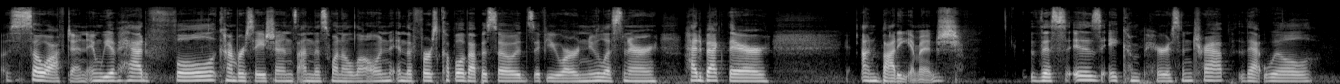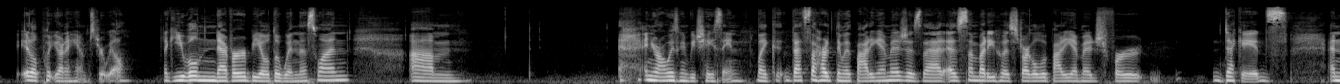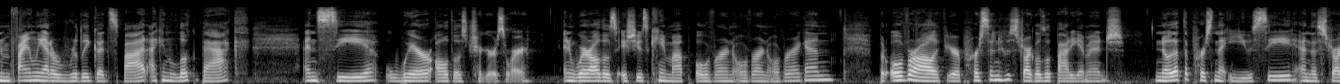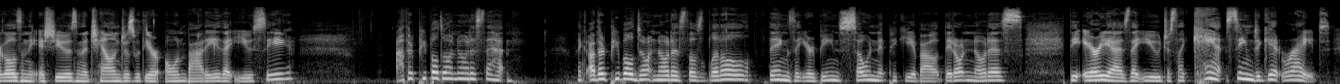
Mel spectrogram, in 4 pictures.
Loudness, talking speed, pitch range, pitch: -16 LUFS, 200 wpm, 155-185 Hz, 170 Hz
